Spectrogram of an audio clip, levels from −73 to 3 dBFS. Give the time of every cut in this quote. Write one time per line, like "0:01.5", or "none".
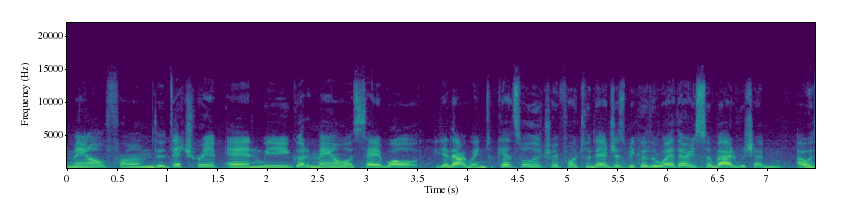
none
